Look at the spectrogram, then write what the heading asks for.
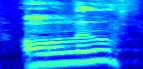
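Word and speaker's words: Oulu: as well guile 17 olu as they pronounce it in finland or ulu here 11 inches and duluth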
